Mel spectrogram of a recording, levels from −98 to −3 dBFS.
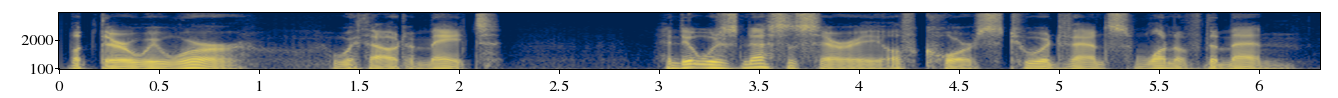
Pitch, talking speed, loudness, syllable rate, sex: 90 Hz, 180 wpm, -20 LUFS, 5.8 syllables/s, male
